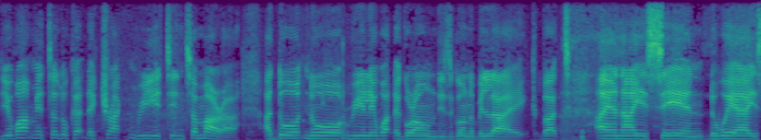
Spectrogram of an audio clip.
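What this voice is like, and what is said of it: Put-on Rastafarian accent. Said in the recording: “can you give it to us in your Rastafarian accent? ... In my Rasta sound”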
